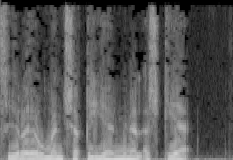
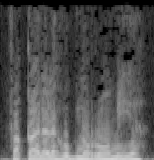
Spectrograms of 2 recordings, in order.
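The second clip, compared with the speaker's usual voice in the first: ordinary delivery, nothing marked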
